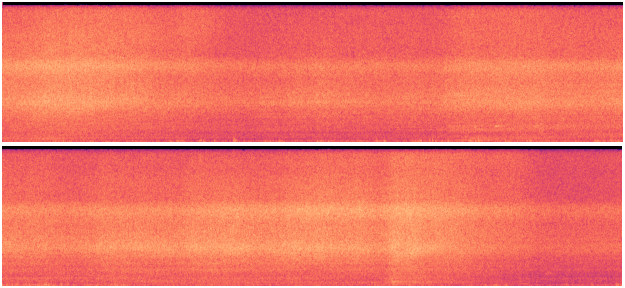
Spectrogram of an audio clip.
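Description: Ocean surf breaking and washing up a sandy beach, a steady rushing wash that swells once about fifteen seconds in, with wind buffeting the microphone.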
